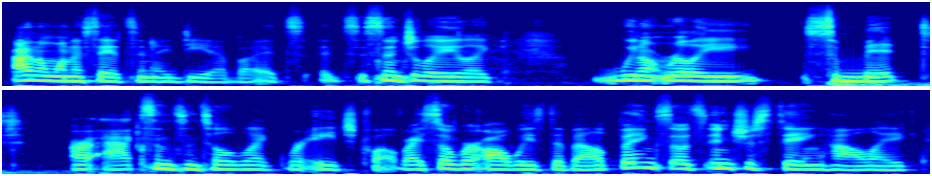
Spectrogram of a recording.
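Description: A woman's voice: lowish voice, fairly even intonation, fairly quick, warm tone, no echo, clean studio sound. A woman interviewing in a casual conversation, thinking aloud and searching for words.

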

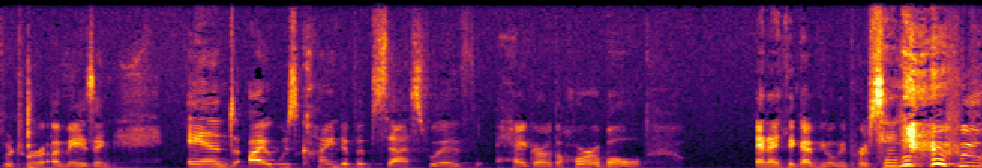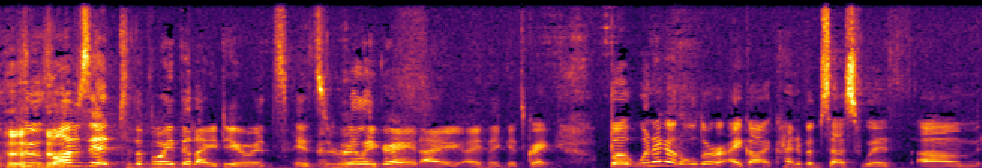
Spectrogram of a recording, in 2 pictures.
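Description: A young woman gives a lively, chatty talk about comics at a middle pitch. She turns to the audience often and speaks to them directly. A faint noise sits under her voice. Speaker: comics creator.

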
